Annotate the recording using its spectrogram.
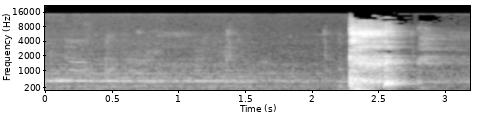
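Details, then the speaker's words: Sick person with 38°C fever coughs once: quiet room with a faint steady hum, then a single sharp, loud cough lasting under half a second. "Scusate se ogni tanto mi sentite a tossire o fare queste altre roba perché vabbè sono malato di nuovo sono con la febbre a 38"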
